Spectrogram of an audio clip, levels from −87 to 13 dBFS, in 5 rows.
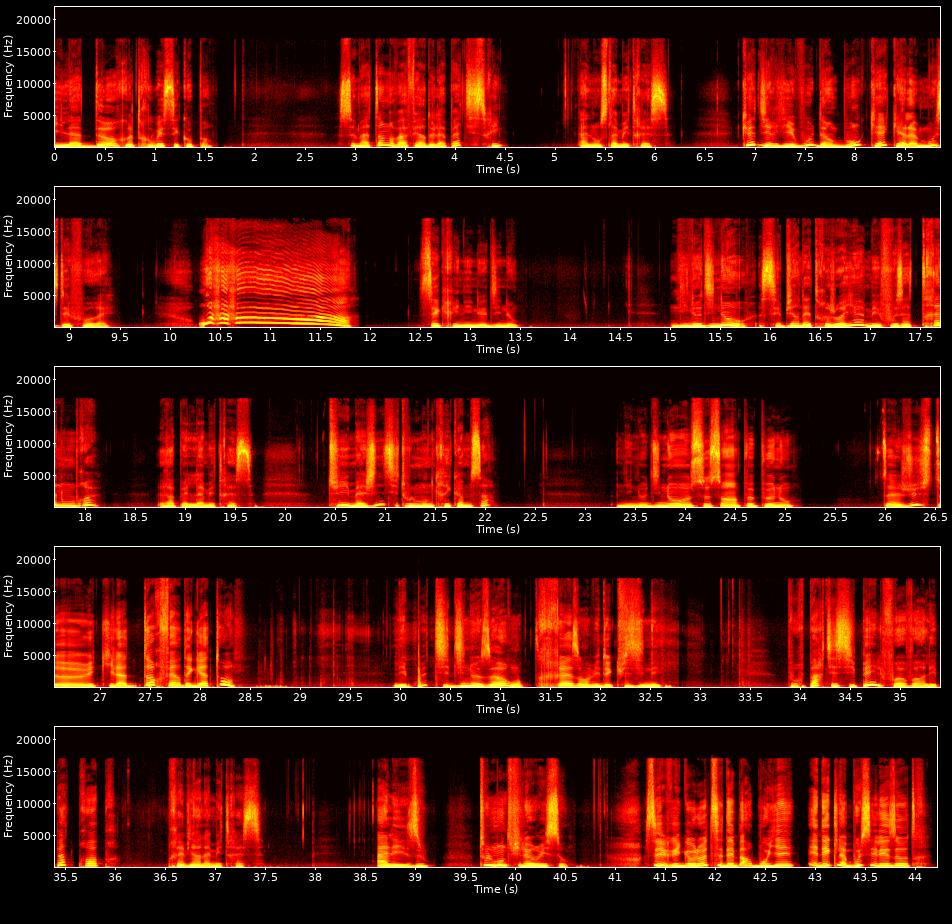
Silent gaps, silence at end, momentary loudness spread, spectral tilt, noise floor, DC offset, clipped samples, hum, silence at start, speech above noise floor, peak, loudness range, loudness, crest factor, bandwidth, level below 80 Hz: none; 0.15 s; 9 LU; -4 dB/octave; -71 dBFS; under 0.1%; under 0.1%; none; 0 s; 58 dB; 0 dBFS; 5 LU; -13 LUFS; 14 dB; 17.5 kHz; -52 dBFS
